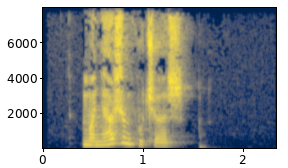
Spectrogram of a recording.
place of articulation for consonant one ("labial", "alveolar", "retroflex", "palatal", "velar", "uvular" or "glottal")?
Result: labial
